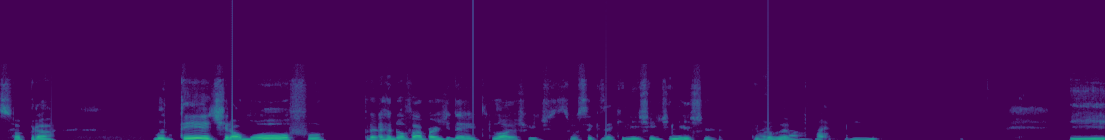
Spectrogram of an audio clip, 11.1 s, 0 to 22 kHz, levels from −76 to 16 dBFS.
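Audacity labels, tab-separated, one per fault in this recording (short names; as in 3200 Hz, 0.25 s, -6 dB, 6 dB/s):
0.510000	0.520000	gap 7.1 ms
2.320000	2.320000	gap 3.6 ms
4.730000	4.730000	pop -14 dBFS
6.060000	6.060000	pop -24 dBFS
7.680000	7.680000	pop -18 dBFS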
